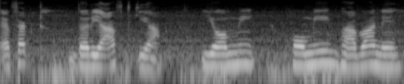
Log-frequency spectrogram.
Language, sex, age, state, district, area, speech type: Urdu, female, 18-30, Bihar, Gaya, urban, spontaneous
